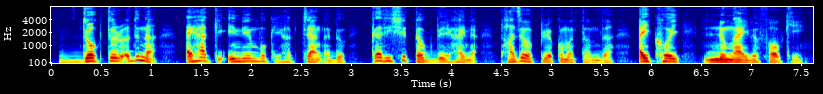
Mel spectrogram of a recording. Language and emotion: Manipuri, happy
